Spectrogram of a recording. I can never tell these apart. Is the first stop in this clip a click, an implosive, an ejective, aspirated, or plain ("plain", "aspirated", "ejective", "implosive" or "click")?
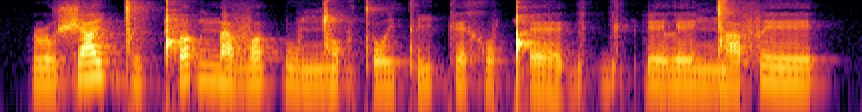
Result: click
